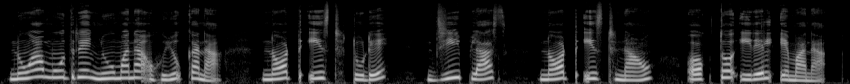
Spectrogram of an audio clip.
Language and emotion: Santali, neutral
